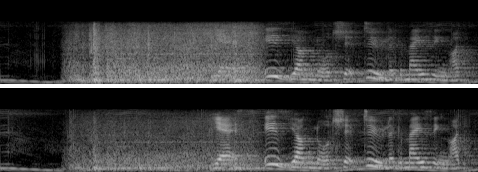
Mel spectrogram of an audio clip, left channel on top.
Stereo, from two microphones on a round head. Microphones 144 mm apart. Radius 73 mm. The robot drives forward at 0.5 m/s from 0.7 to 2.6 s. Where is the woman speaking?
55° right (ahead or behind), 0.7 m; by 4.7 s 50° right (ahead or behind), 0.8 m.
